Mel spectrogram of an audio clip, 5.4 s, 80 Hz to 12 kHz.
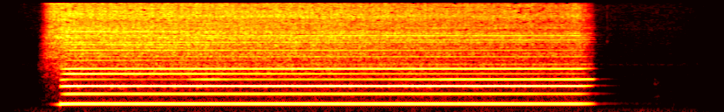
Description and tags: Guitar Pitch Pipe, C3
Raw audio of a single note from a guitar pitch pipe. Some of the notes have been re-pitched in order to complete a full 2 octaves of samples.
An example of how you might credit is by putting this in the description/credits:
The sound was recorded using a "H1 Zoom V2 recorder" on 17th September 2016.
3, instrument, sampler, C, pipe, pitch, guitar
